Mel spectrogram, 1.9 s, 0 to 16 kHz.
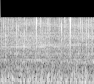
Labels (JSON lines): {"label": "anthrophony, boat engine", "recorder": "SoundTrap 300"}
